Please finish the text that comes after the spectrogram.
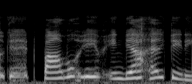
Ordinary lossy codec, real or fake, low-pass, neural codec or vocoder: none; fake; 9.9 kHz; autoencoder, 22.05 kHz, a latent of 192 numbers a frame, VITS, trained on many speakers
